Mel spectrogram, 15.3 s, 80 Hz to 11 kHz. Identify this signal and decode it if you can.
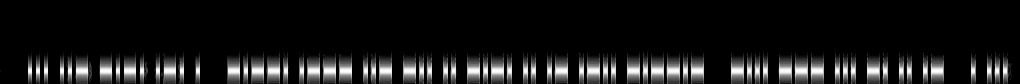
Morse code, heard as a keyed tone, about 20 wpm, 600 Hz. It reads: SUCRE <KN>JUDICIAL) BOSNIA ES
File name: CW / Practice / NationalCapitals20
